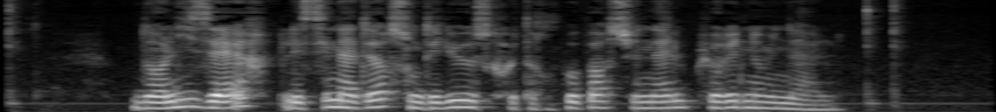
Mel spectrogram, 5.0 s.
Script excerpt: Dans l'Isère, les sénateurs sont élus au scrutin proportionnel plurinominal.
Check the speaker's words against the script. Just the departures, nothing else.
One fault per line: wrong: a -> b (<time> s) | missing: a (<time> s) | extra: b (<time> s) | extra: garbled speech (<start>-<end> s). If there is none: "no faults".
no faults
